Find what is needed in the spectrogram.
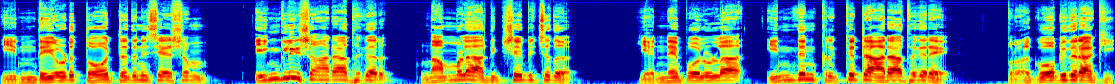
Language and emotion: Malayalam, angry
